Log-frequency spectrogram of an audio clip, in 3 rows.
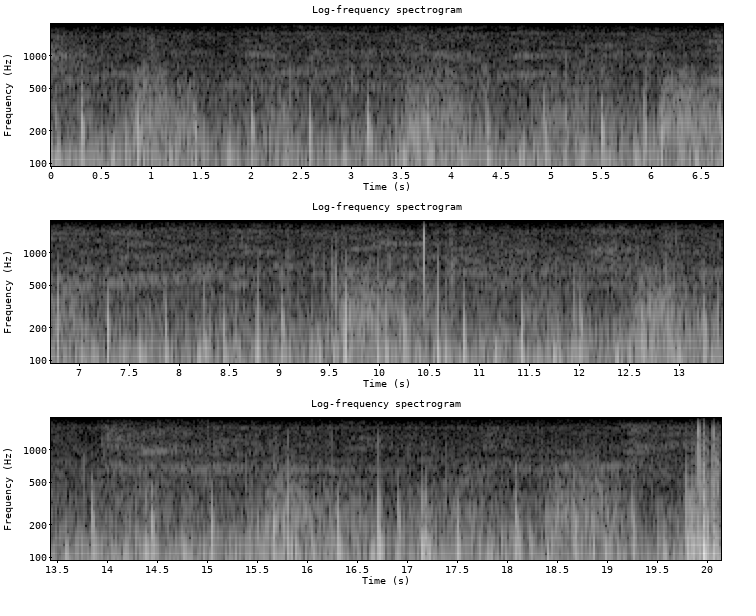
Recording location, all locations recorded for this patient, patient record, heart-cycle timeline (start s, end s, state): aortic valve (AV)
aortic valve (AV)+pulmonary valve (PV)
#Age: nan
#Sex: Female
#Height: nan
#Weight: nan
#Pregnancy status: True
#Murmur: Absent
#Murmur locations: nan
#Most audible location: nan
#Systolic murmur timing: nan
#Systolic murmur shape: nan
#Systolic murmur grading: nan
#Systolic murmur pitch: nan
#Systolic murmur quality: nan
#Diastolic murmur timing: nan
#Diastolic murmur shape: nan
#Diastolic murmur grading: nan
#Diastolic murmur pitch: nan
#Diastolic murmur quality: nan
#Outcome: Normal
#Campaign: 2015 screening campaign
0.00	0.09	S1
0.09	0.29	systole
0.29	0.35	S2
0.35	0.58	diastole
0.58	0.68	S1
0.68	0.84	systole
0.84	0.90	S2
0.90	1.18	diastole
1.18	1.23	S1
1.23	1.43	systole
1.43	1.46	S2
1.46	1.76	diastole
1.76	1.82	S1
1.82	2.00	systole
2.00	2.04	S2
2.04	2.34	diastole
2.34	2.40	S1
2.40	2.58	systole
2.58	2.61	S2
2.61	2.92	diastole
2.92	2.96	S1
2.96	3.15	systole
3.15	3.19	S2
3.19	3.51	diastole
3.51	3.57	S1
3.57	3.76	systole
3.76	3.80	S2
3.80	4.05	diastole
4.05	4.16	S1
4.16	4.35	systole
4.35	4.39	S2
4.39	4.68	diastole
4.68	4.74	S1
4.74	4.92	systole
4.92	4.95	S2
4.95	5.25	diastole
5.25	5.31	S1
5.31	5.50	systole
5.50	5.53	S2
5.53	5.84	diastole
5.84	5.89	S1
5.89	6.09	systole
6.09	6.13	S2
6.13	6.44	diastole
6.44	6.50	S1
6.50	6.69	systole
6.69	6.72	S2
6.72	7.02	diastole
7.02	7.09	S1
7.09	7.28	systole
7.28	7.31	S2
7.31	7.60	diastole
7.60	7.66	S1
7.66	7.85	systole
7.85	7.89	S2
7.89	8.18	diastole
8.18	8.24	S1
8.24	8.44	systole
8.44	8.48	S2
8.48	8.76	diastole
8.76	8.82	S1
8.82	9.02	systole
9.02	9.07	S2
9.07	9.36	diastole
9.36	9.44	S1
